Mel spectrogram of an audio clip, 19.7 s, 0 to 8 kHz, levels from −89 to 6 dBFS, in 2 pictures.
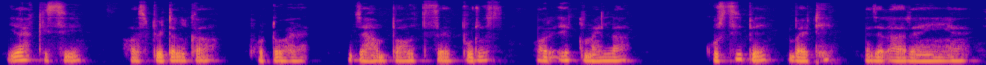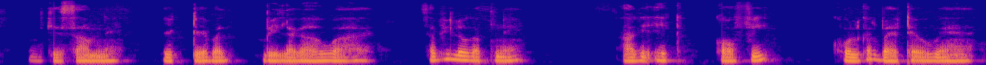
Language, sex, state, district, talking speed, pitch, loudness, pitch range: Hindi, male, Bihar, Araria, 120 wpm, 130 Hz, -26 LUFS, 120-135 Hz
